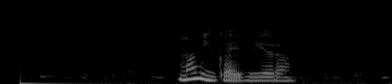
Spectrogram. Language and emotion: Russian, sad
